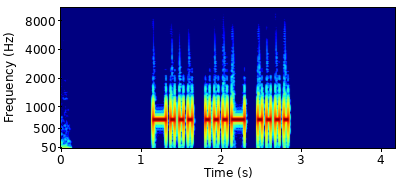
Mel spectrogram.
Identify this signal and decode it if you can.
Morse code, heard as a keyed tone, about 22 wpm, 700 Hz. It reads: BVH
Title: USA Call Sign Postfixes - 3 Letters 22wpm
